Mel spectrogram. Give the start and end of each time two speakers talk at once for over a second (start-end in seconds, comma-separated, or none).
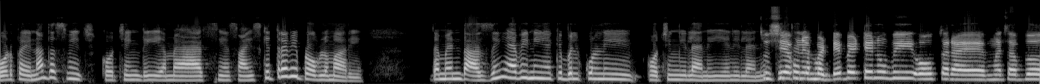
none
